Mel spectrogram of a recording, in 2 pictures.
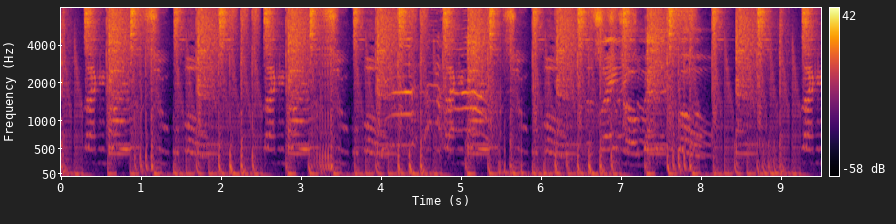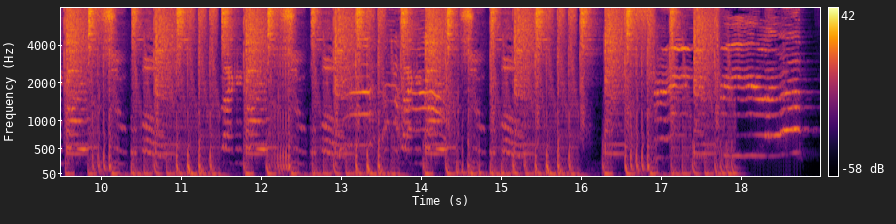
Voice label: Radio spot; Saints Black and Gold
